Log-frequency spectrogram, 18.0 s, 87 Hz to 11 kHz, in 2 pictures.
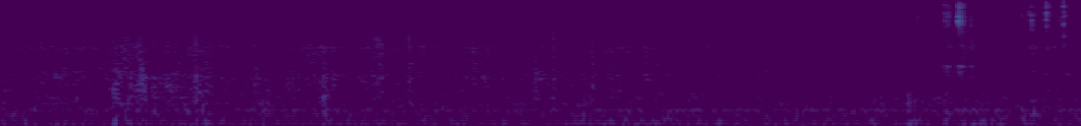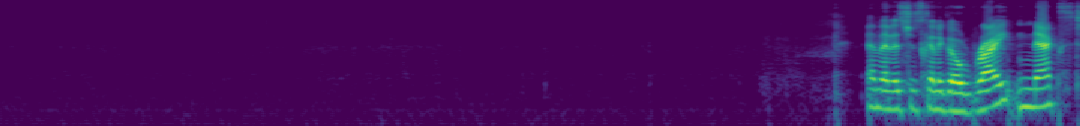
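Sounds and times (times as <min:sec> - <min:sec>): cloth rustling: 0:00.0 - 0:17.3.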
